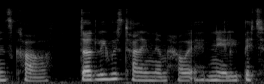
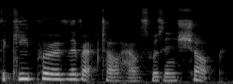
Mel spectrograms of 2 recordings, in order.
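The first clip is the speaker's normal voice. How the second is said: plain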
